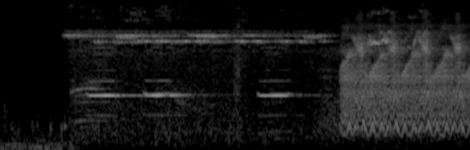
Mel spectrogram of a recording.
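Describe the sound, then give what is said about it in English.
Calls of Princess Stephanie's bird of paradise: a steady, clear whistled tone held for about two seconds with a brief break, then a burst of harsh, rapid high chirps. “And here is Princess Stephanie's bird of paradise with a great long, glossy black plume.”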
